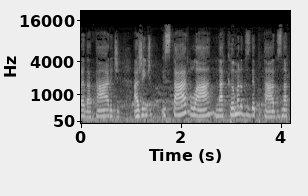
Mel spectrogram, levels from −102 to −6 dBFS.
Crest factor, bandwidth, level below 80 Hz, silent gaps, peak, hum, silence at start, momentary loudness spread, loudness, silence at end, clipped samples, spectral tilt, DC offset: 16 dB; 14 kHz; -54 dBFS; none; -16 dBFS; none; 0 s; 9 LU; -33 LUFS; 0 s; under 0.1%; -4.5 dB/octave; under 0.1%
